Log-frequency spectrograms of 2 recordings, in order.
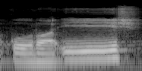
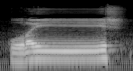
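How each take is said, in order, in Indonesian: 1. Bunyi vokal tambahan disisipkan sebelum bunyi akhir. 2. Vokal panjang langsung menyambung ke bunyi akhir. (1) "seakan-akan menambah uh, ya kasroh atau hamzah kasroh ... itu keliru" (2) "Seharusnya setelah ro langsung dilinkan dia, dipanjangkan"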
